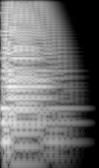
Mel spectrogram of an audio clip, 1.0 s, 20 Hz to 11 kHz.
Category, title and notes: Instrument samples > Synths / Electronic
TAXXONLEAD 1 Ab
additive-synthesis, bass, fm-synthesis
